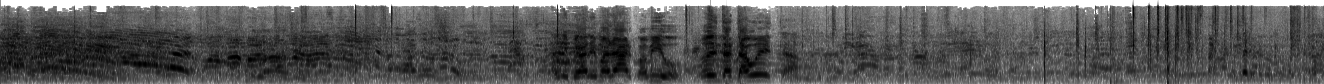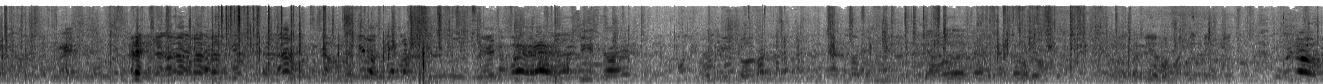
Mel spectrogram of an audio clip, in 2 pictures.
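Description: A ball thuds as players kick it on a hard court.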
